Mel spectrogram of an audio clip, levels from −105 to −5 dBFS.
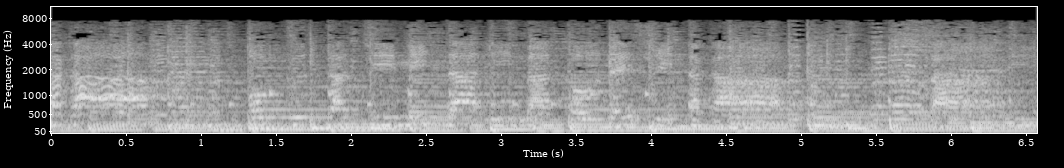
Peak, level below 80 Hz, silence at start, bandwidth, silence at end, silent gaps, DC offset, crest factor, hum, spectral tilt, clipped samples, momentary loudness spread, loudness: -4 dBFS; -30 dBFS; 0 s; 8 kHz; 0 s; none; 0.2%; 14 dB; none; -6 dB/octave; under 0.1%; 2 LU; -18 LUFS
